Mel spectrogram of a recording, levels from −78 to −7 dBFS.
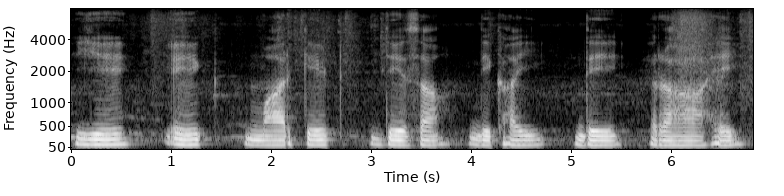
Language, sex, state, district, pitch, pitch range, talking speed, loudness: Hindi, male, Rajasthan, Jaipur, 105 Hz, 100-110 Hz, 70 wpm, -18 LUFS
